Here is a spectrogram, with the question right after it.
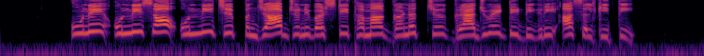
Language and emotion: Dogri, neutral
